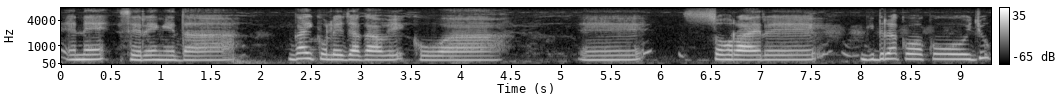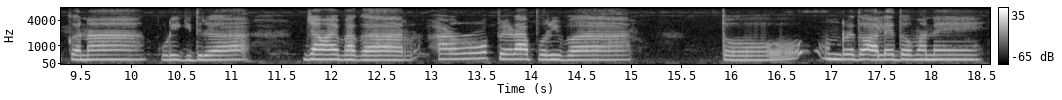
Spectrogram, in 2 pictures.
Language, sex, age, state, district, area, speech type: Santali, female, 60+, Jharkhand, Bokaro, rural, spontaneous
